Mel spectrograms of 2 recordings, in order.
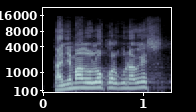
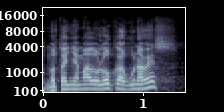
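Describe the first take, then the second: First: Faster, pushing on "llamado"; pressing rhetorical question. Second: Said in the usual way. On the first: Shown as a demonstration. Preacher challenging the congregation, stress on "llamado".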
